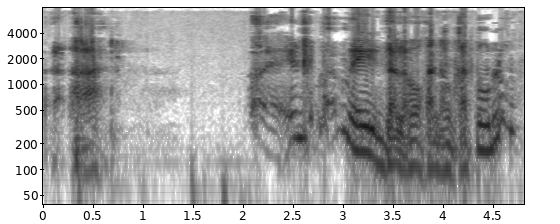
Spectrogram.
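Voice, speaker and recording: Casting: sympathetic household man, Filipino accent, gravelly lively delivery, radio drama, muffled noisy sound. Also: fairly high pitch, takes it slowly, heavily acted.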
